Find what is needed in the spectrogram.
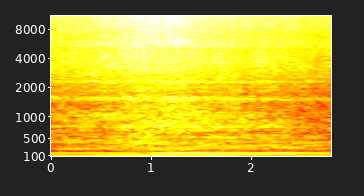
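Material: Nothing is struck.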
